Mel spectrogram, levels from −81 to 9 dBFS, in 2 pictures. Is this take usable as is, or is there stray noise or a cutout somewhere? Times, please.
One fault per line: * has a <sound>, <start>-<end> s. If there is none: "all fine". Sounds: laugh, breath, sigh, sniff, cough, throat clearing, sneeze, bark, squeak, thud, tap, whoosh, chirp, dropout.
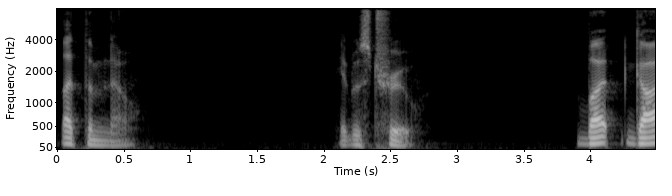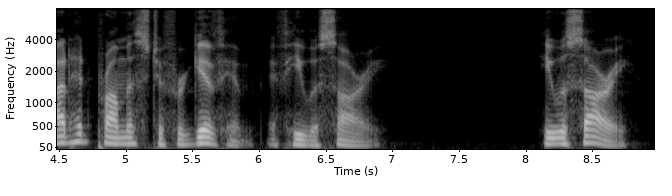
all fine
